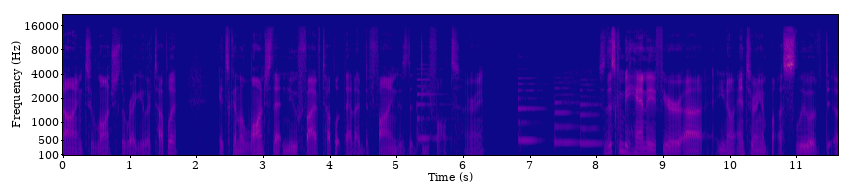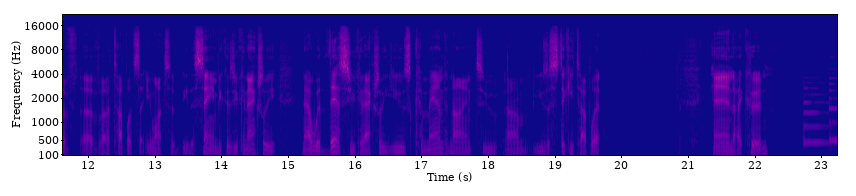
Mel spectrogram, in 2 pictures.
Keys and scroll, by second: 1.4 9, 5.3 c, 6.6-7.7 typing, 20.4 super+9, 22.8-23.2 typing.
